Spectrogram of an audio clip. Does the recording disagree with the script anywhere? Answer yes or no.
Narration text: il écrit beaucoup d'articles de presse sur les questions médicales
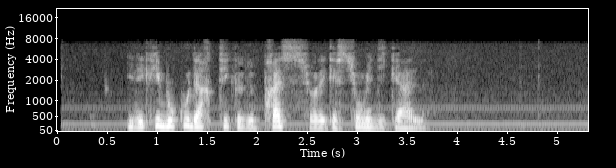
no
